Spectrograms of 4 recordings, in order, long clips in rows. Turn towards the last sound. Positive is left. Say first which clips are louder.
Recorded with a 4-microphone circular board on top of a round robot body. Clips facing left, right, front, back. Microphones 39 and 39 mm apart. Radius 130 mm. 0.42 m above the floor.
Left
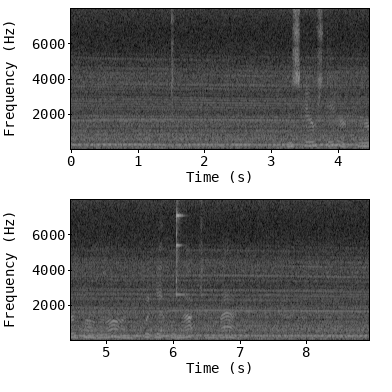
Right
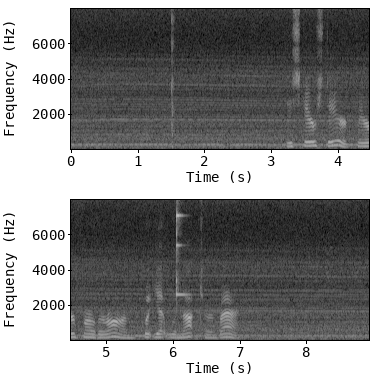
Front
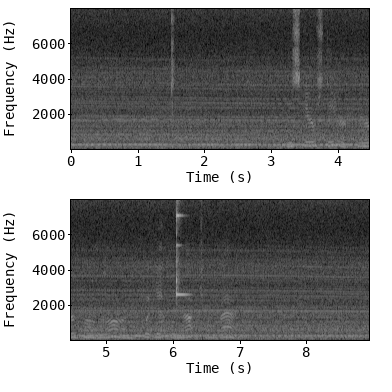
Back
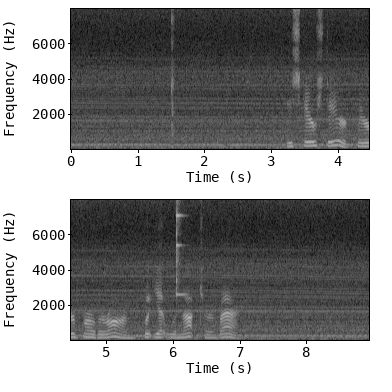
# right 13 dB, back 2 dB
turn(degrees=-60)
